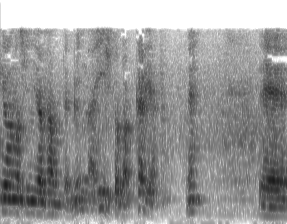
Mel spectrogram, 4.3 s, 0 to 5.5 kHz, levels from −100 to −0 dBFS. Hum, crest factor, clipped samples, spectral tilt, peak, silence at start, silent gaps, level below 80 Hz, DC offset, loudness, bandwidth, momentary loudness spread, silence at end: none; 18 dB; under 0.1%; -9 dB/octave; -2 dBFS; 0 s; none; -74 dBFS; under 0.1%; -21 LUFS; 4 kHz; 17 LU; 0 s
